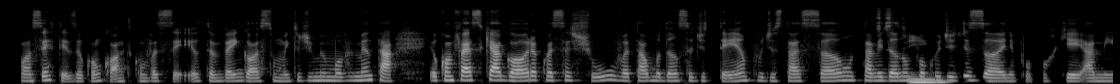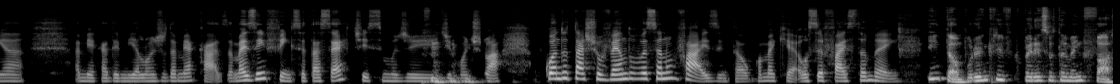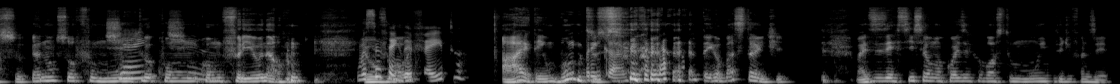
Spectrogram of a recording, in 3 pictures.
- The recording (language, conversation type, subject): Portuguese, podcast, Que hobby te ajuda a relaxar depois do trabalho?
- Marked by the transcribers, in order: laugh; tapping; "muitos" said as "buntos"; laugh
